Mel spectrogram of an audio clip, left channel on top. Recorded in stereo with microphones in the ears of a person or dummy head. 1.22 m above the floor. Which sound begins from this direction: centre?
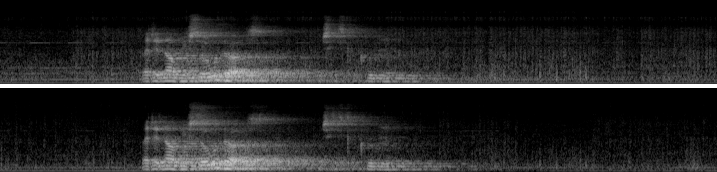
A woman speaking, at 1.4 s.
